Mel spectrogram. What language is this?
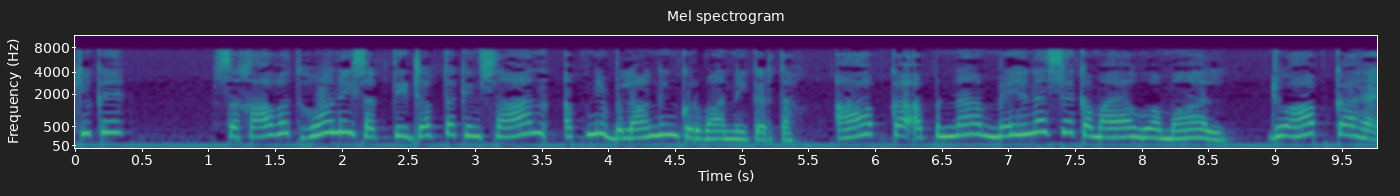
Urdu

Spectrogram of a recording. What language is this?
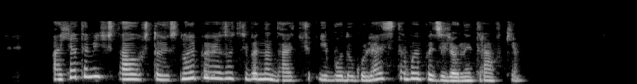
Russian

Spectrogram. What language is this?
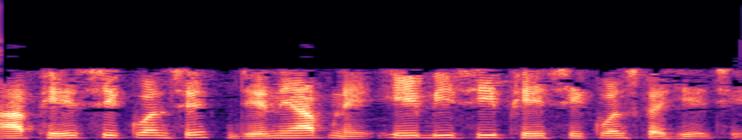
Gujarati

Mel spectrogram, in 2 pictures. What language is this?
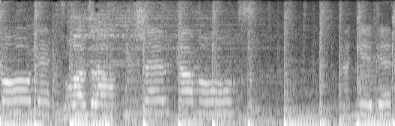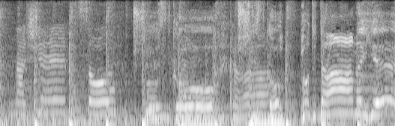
Polish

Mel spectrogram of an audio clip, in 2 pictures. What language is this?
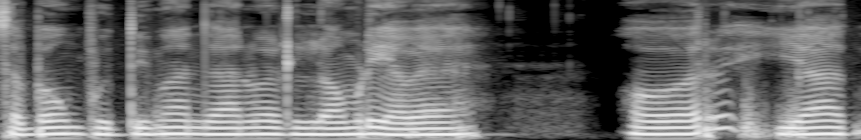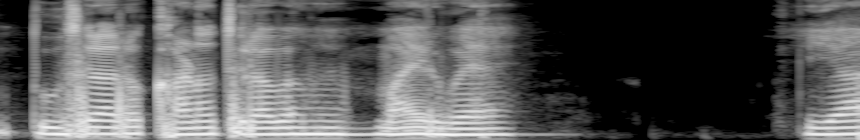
Mewari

